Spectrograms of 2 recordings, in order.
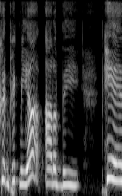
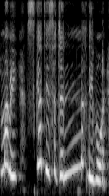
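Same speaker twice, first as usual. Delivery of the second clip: high child's voice with put-on British accent; 8 semitones higher than usual. Recalling speaking as a child after school abroad: put-on British accent. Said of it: "The British accent".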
